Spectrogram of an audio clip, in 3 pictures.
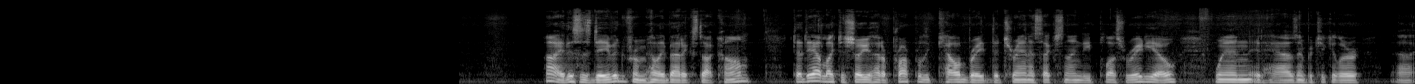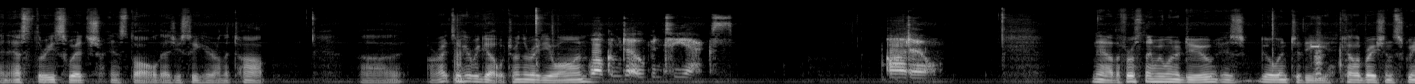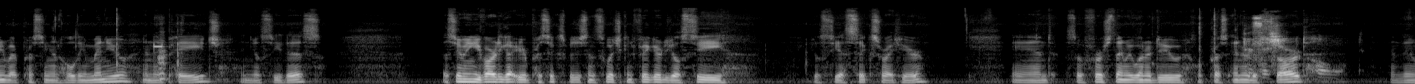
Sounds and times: Inside, small room: 0:04.6 - 0:42.4
Speech: 0:05.4 - 0:16.8, 0:17.8 - 0:21.5, 0:23.0 - 0:23.6, 0:25.1 - 0:31.6, 0:32.7 - 0:35.6, 0:36.4 - 0:37.6, 0:38.4 - 0:42.4.

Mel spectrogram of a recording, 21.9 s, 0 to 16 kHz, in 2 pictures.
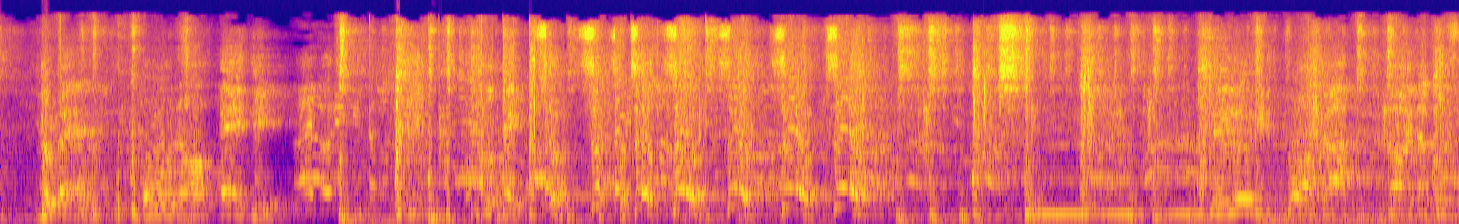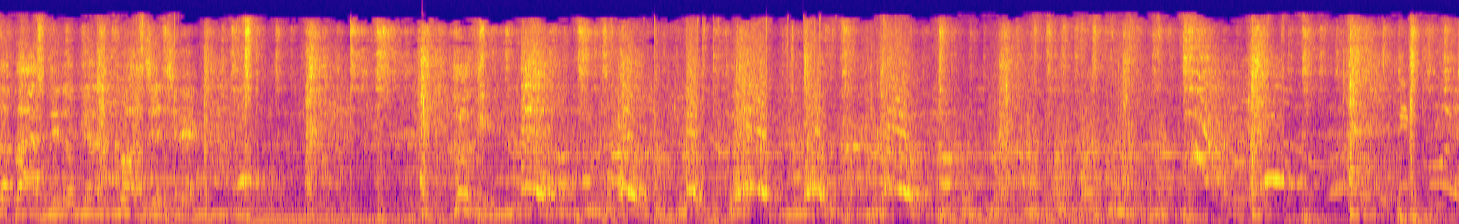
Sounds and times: Music: 0:00.0 - 0:01.8, 0:02.4 - 0:21.8
Speech: 0:00.3 - 0:06.6, 0:09.0 - 0:12.5, 0:21.2 - 0:21.8.

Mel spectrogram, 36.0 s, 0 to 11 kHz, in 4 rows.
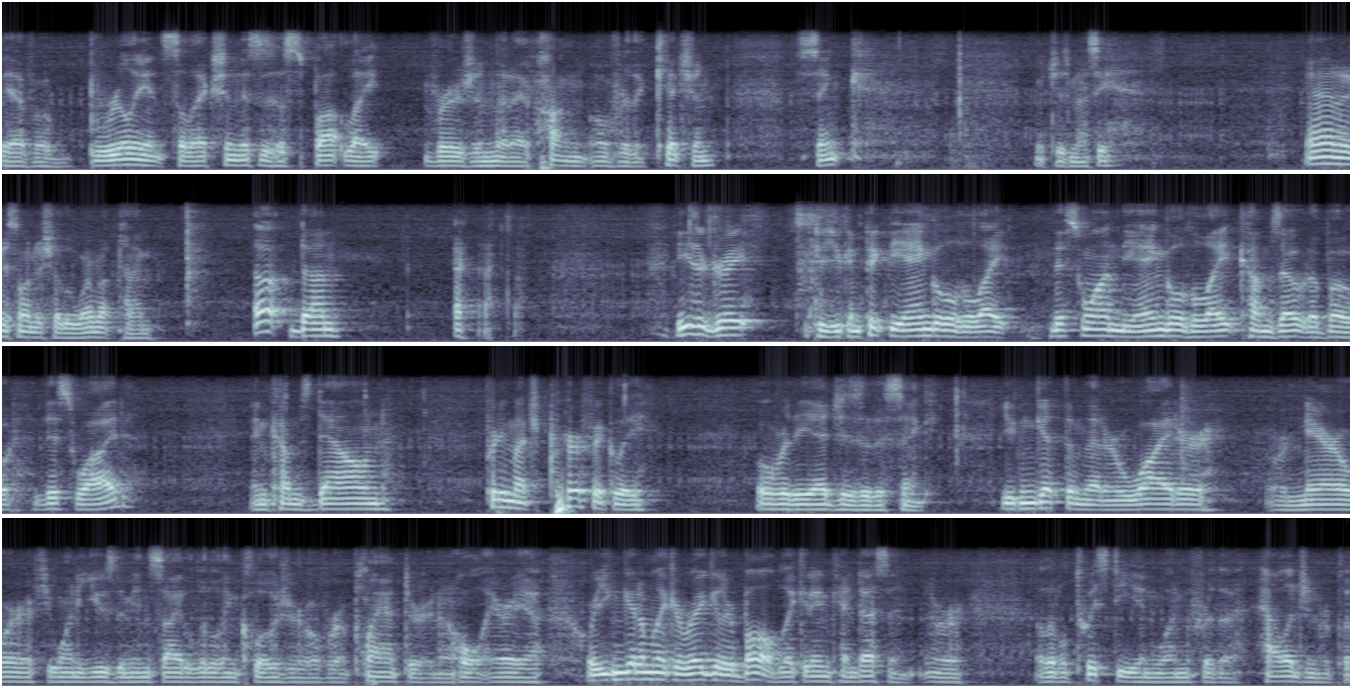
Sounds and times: Speech: 0:00.0 - 0:05.9, 0:06.9 - 0:07.6, 0:08.7 - 0:10.1, 0:10.7 - 0:11.3, 0:13.5 - 0:19.0, 0:19.6 - 0:22.4, 0:23.0 - 0:35.9.

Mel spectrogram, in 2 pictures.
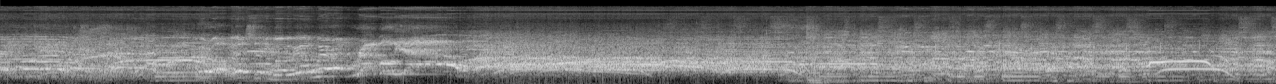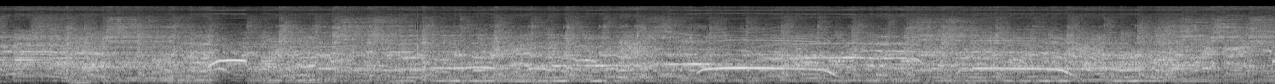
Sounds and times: Crowd: 0:00.0 - 0:25.5
Music: 0:00.8 - 0:03.2, 0:07.6 - 0:25.5.

